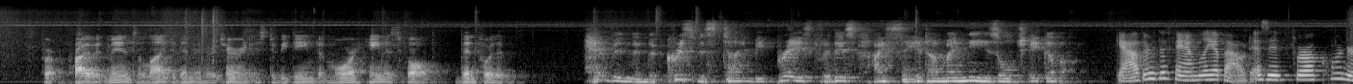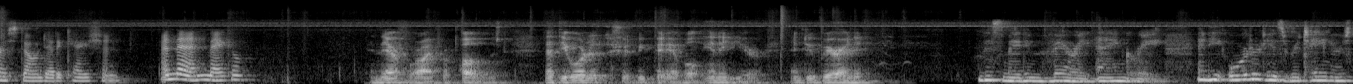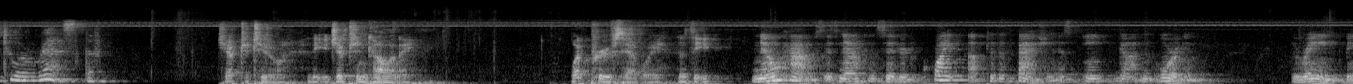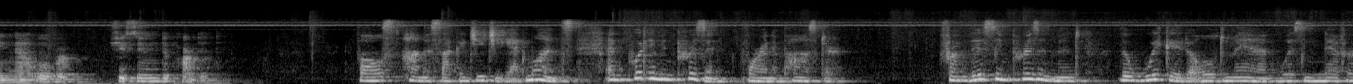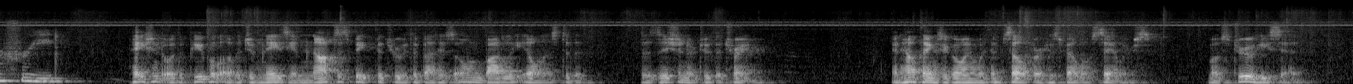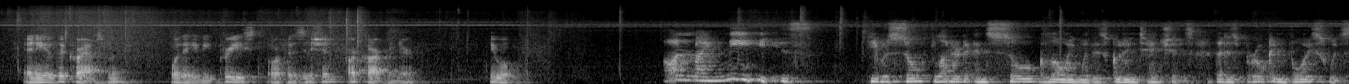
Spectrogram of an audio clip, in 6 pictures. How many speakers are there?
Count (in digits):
7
